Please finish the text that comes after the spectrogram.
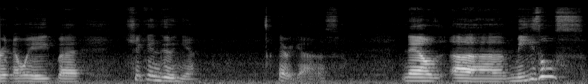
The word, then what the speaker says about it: Chikungunya: Chikungunya. I say it right. I practiced it this morning. Chikungunya.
